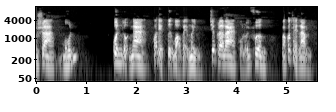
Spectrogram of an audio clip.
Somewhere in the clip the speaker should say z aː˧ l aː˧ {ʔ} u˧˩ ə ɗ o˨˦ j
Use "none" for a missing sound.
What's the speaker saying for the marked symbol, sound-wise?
k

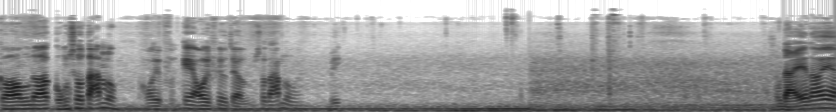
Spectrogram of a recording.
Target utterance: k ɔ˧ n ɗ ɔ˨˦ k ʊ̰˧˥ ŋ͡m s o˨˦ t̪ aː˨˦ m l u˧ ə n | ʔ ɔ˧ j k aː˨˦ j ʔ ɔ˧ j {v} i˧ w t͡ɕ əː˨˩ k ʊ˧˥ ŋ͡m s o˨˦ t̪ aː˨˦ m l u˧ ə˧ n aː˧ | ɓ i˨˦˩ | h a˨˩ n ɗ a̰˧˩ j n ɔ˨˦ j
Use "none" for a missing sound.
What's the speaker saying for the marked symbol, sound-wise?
f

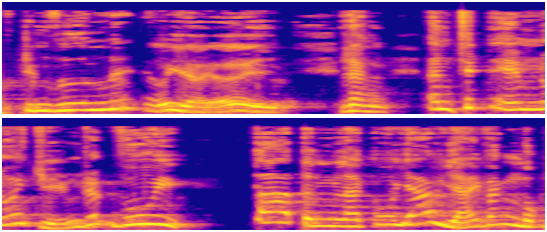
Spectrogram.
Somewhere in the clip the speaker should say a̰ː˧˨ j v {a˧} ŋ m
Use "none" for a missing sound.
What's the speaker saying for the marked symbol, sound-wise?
a˧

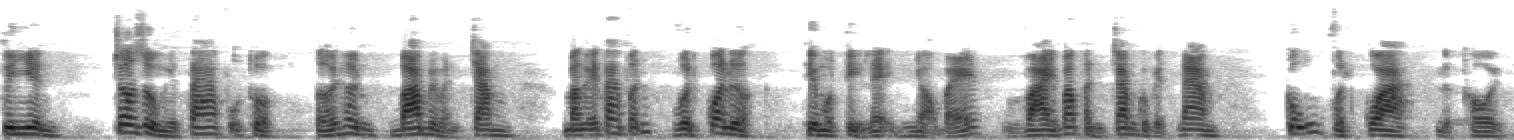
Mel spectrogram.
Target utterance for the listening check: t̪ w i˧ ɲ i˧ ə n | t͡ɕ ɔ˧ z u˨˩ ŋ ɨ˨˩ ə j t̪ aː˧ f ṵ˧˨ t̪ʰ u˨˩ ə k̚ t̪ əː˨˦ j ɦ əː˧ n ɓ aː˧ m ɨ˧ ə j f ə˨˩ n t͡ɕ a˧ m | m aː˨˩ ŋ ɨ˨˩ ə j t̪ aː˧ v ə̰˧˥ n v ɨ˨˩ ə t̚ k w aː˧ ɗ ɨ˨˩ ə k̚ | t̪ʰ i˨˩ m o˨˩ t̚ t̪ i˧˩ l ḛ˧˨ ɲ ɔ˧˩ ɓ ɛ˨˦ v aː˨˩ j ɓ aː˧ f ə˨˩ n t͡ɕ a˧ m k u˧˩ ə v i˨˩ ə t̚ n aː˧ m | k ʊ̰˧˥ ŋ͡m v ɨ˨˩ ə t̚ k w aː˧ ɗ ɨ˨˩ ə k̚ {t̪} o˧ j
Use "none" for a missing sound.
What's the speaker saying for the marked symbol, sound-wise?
t̪ʰ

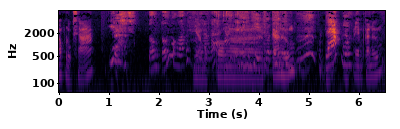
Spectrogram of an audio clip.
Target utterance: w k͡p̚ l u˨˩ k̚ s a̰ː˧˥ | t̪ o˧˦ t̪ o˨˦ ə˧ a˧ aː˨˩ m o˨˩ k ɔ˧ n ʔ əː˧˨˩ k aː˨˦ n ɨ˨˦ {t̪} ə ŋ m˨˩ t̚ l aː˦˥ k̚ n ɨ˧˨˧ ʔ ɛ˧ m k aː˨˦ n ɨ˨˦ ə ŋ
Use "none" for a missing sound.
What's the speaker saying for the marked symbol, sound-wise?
none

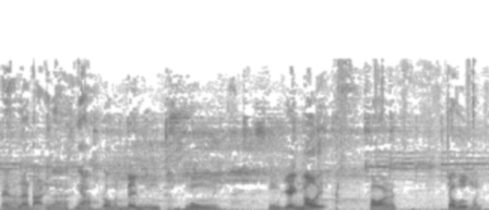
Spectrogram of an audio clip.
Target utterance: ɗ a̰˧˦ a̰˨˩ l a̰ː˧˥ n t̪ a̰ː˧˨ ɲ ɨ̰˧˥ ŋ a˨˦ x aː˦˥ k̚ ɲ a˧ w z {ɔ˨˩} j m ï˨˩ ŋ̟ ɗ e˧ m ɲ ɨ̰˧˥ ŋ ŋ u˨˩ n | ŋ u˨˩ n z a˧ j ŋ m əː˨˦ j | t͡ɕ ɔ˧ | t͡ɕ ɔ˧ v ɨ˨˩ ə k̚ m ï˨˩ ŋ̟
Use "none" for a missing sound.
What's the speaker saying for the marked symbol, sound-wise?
o˨˩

